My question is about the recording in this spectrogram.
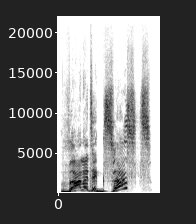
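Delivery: very high, loud amazed cry; excited cry. A narrator's reading. Sorrel cries out at the news, high and loud. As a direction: burst out amazed. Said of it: "cried Sorrel".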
